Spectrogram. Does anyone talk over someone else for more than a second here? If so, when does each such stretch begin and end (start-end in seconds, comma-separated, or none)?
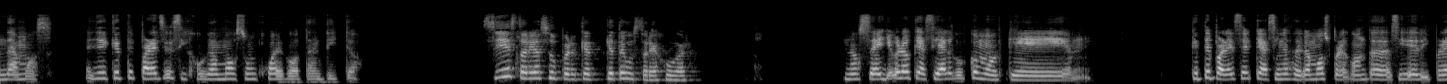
none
